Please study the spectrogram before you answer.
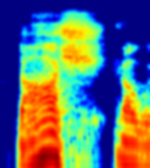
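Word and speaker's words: נחש: 이 뱀은 이 히브리어로 나하시라고 읽습니다.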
